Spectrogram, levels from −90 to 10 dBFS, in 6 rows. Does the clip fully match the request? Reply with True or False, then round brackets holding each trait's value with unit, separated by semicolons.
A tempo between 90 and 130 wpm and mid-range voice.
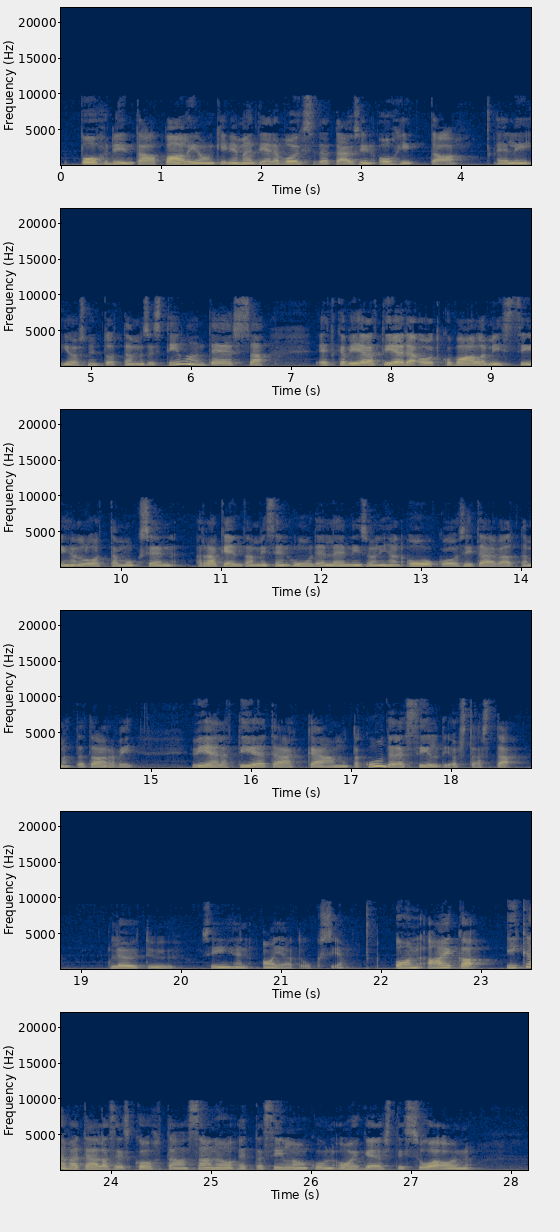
True (120 wpm; 175 Hz)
